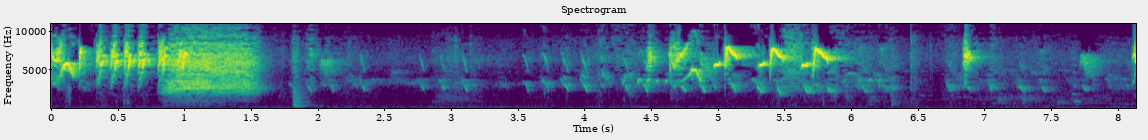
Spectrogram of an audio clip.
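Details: Kowul calling aggressively as a lure for trapping birds: quick high chirps, a harsh noisy burst, scattered soft ticks, then bright zigzag trills and single sharp notes.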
